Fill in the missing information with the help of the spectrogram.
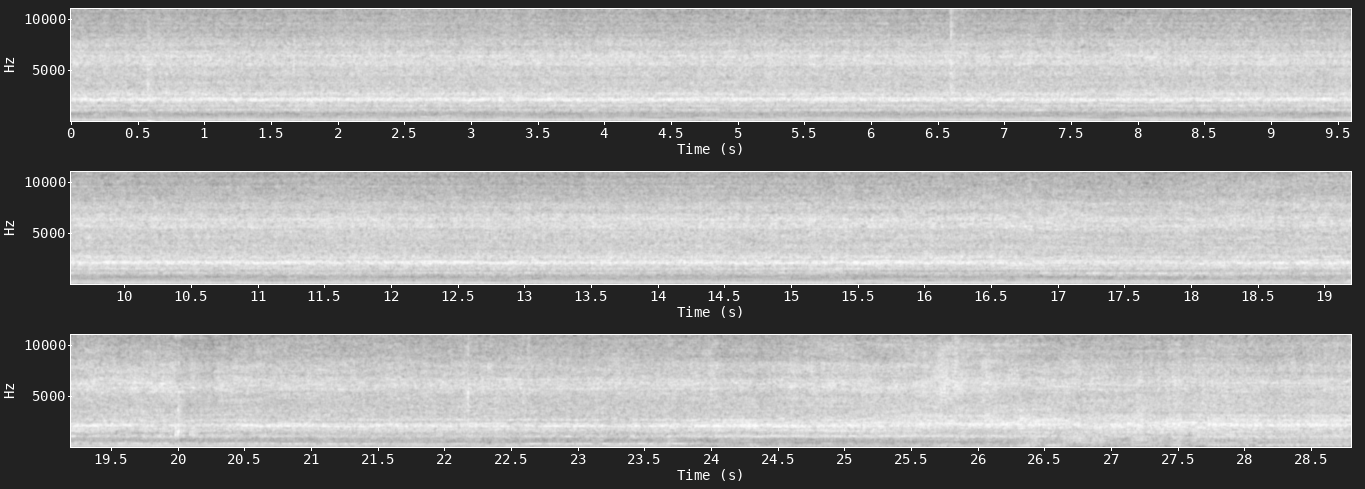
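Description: Countertop blender motor running steadily while it blends a thick kale and mango smoothie. In the last few seconds its pitch wavers and rises a little.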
